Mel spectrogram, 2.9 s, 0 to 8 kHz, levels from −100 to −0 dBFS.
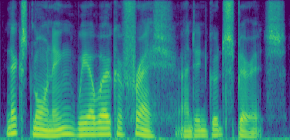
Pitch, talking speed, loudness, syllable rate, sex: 120 Hz, 185 wpm, -17 LUFS, 4.8 syllables/s, male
